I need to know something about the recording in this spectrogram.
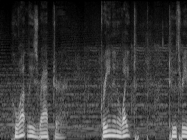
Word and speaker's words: Huatli: I like really pronouncing the H there. Huatli's Raptor.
